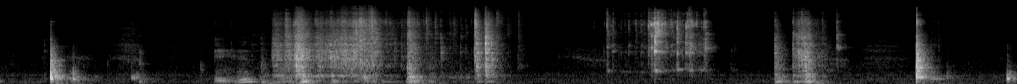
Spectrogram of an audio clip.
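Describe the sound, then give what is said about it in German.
Ice cubes clink and rattle into a glass while a tonic drink is being mixed, a series of sharp knocks and short bursts of tumbling clatter, with a brief murmur from a voice. “Ah, erstmal die Eiswürfel nochmal.”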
